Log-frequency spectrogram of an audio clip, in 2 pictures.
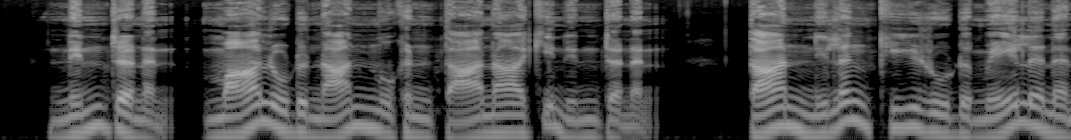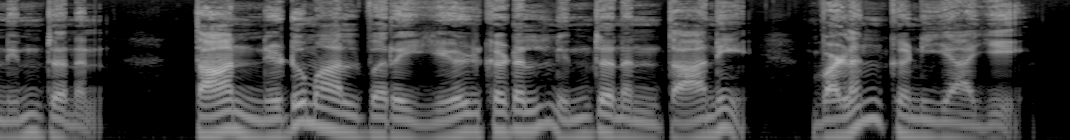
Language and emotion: Tamil, neutral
